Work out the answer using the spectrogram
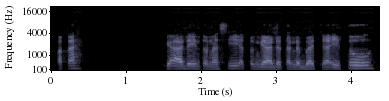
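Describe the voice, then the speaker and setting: Man questioning a class, slow and deliberate. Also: on the high side, no echo, highs cut off. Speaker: lecturer. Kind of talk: classroom discussion.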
